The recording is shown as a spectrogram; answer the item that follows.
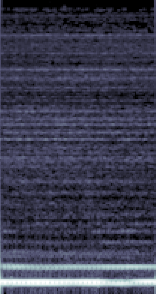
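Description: Contemporary chamber music for bass saxophone, bass trombone and bass electric guitar: a single low note held steady, with a fast, even pulsing in its level.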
